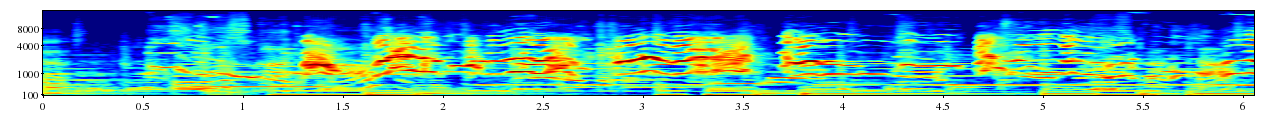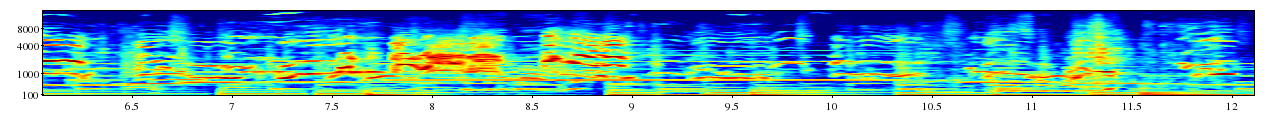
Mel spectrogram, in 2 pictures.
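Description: Young toy poodle puppies whining and yipping in many short, high, wavering cries, over background music.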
